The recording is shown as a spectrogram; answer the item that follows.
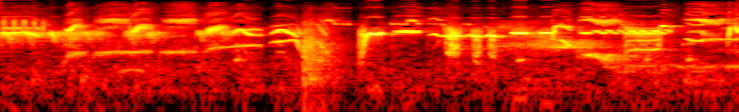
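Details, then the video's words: Wild lesser shortwing (cingcoang coklat) coming to attack: a short burst of high warbled whistles, a harsh rushing note, then thin squeaky pure tones and chattering. "Jongkangan/cingcoang coklat Liar Datang Menyerang"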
